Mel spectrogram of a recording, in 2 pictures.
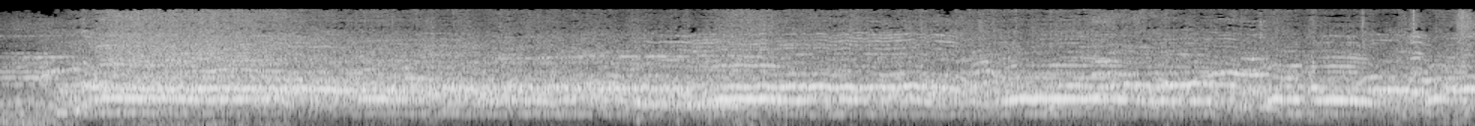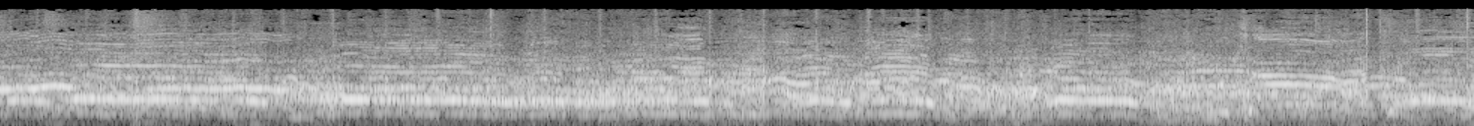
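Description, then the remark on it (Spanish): A crowd of football fans in the "comedor de los milagros" dining hall erupts in sustained, loud cheering and shouting after Leo Messi's penalty goal against Tottenham's goalkeeper in a final, a dense roar of many overlapping voices with high whoops holding steady for about twenty seconds. “Es difícil describir lo que se ve y se escucha en el comedor de los milagros.”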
